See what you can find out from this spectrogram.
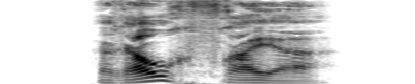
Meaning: inflection of rauchfrei: 1. strong/mixed nominative masculine singular 2. strong genitive/dative feminine singular 3. strong genitive plural
- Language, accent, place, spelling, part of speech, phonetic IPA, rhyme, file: German, Germany, Berlin, rauchfreier, adjective, [ˈʁaʊ̯xˌfʁaɪ̯ɐ], -aʊ̯xfʁaɪ̯ɐ, De-rauchfreier.ogg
